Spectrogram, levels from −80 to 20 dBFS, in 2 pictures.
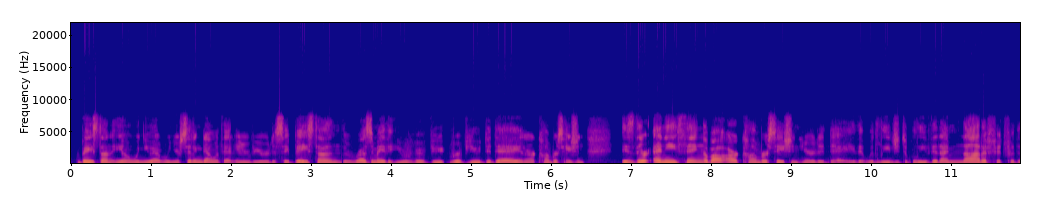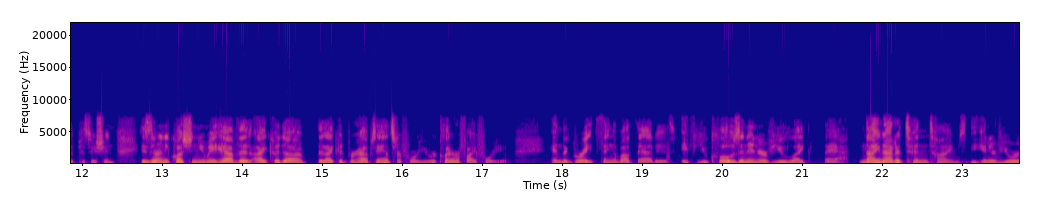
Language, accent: English, American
